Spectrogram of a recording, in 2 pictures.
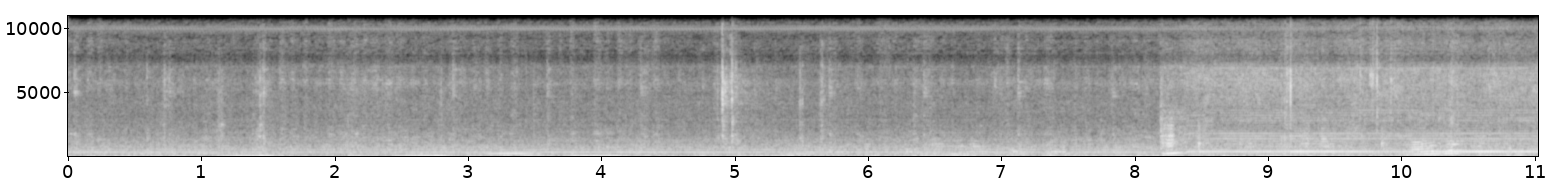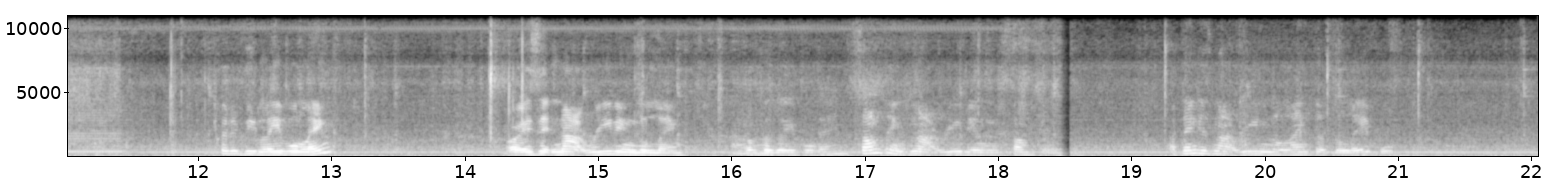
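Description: A labeling machine hums steadily.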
